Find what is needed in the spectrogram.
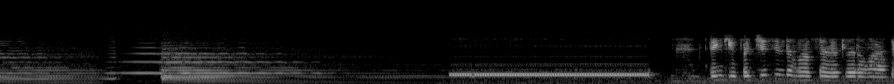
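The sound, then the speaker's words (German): Telephone tones from a call placed to a wedding chapel in Las Vegas: layered steady tones give way to a single long, even tone lasting about two seconds, then a voice speaks. “Er ruft tatsächlich in der Liebestunnelkapelle in Las Vegas an.”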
